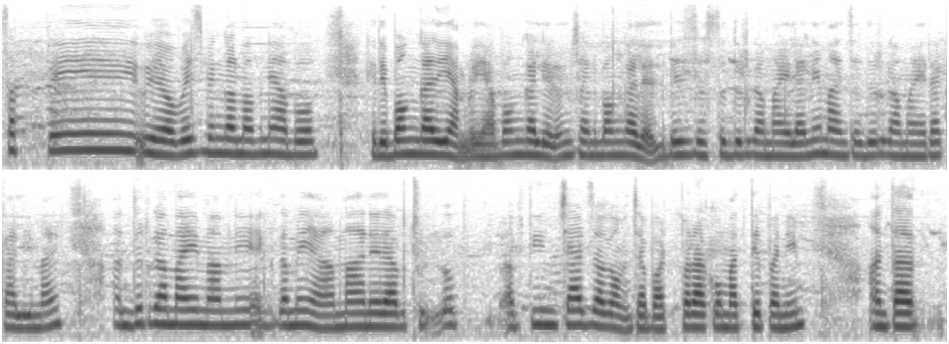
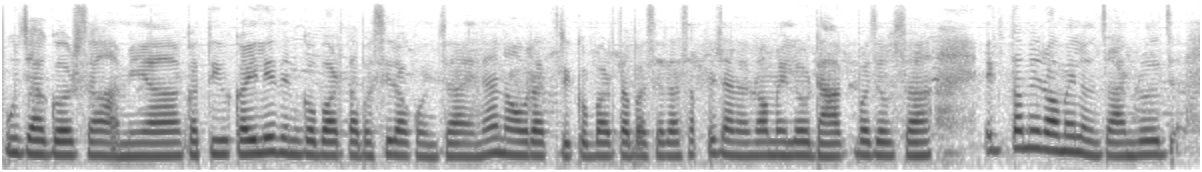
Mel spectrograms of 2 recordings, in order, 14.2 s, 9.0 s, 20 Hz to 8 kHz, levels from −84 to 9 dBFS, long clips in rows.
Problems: none marked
